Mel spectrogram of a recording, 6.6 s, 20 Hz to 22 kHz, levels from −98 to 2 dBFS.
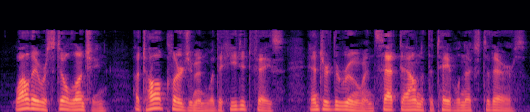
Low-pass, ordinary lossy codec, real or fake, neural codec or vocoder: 7.2 kHz; MP3, 32 kbps; real; none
